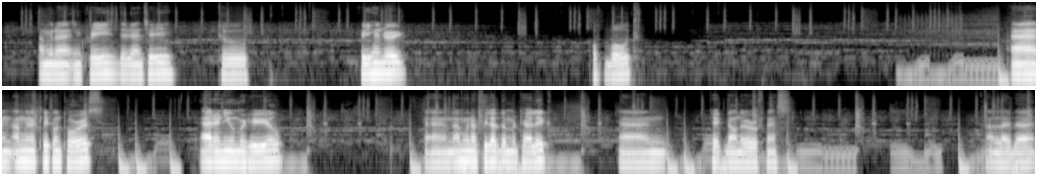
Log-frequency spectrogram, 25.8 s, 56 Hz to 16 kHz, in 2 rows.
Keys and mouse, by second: 0.8-4.8 drag, 7.9-9.9 drag, 13.7 click, 15.3 click, 18.3-19.6 drag, 20.8-22.4 drag, 25.7 click.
